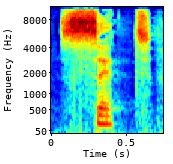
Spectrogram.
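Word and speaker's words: cette: if you listen carefully the masculine form here set and The Feminine form here set you write them differently but then you pronounce them the same way all right for the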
